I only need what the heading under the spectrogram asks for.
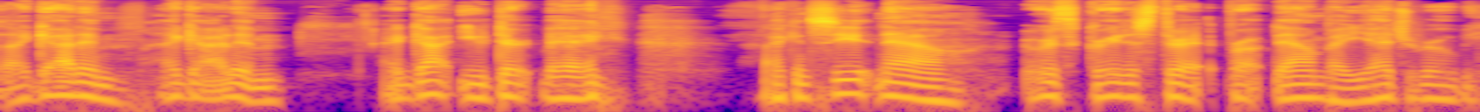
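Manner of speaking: plain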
